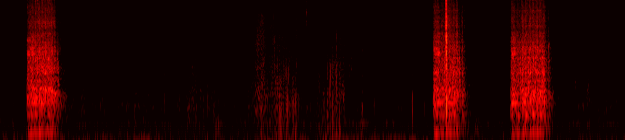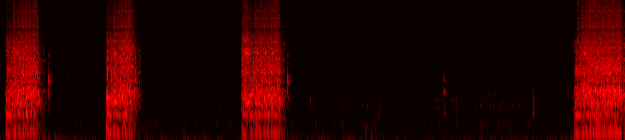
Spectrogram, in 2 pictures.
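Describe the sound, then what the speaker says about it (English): An overlocker sews a zip in short bursts of fast mechanical whirring, about eight separate runs of a second or so each, separated by quiet pauses, close and alone. "So I'm just going to start sewing."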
